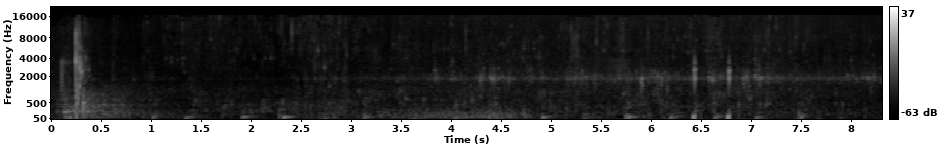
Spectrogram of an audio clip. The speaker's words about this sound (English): So what I'm hearing under the sea is lots of gurgles. You can obviously hear the water hitting the boat. It's amazing how quiet it is, actually.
